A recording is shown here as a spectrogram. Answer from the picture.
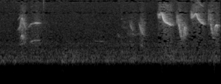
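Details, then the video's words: An American goldfinch sings loudly in a backyard, likely a spring mating song: a high, varied twitter of quick slurred and sweeping notes, a brief burst early, then a busier run of short, loud chirps. "American Goldfinch Singing Loudly"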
